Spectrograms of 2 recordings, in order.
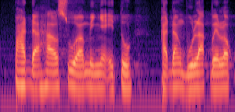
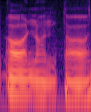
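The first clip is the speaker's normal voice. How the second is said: low, soft, slow sulky oh, nonton; sulky disappointment; 9 semitones lower, 5 dB quieter, much slower than usual. Acted. A mother hears her child went to the movies, sulking. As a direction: let it drop, hurt and sulking. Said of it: "Ibu teh jangan ngambek".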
